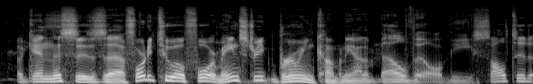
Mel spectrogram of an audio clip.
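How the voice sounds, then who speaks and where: The man's medium-pitched voice swings very widely in pitch. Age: 30s. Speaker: podcast host. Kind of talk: casual chat. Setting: studio.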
